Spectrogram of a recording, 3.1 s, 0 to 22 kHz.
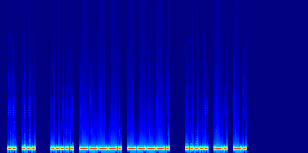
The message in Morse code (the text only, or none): IS 599 5NN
